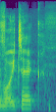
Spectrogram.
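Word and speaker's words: Wojtek: forth I mean bro his name was wtech uh phonetically spelled voch voch polish right I think that's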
